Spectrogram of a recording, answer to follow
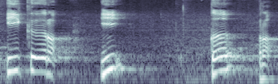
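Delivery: ikra with the q sound heavy and drawn out; qaf said wrong. Shown as a demonstration. Teacher modelling ikra for students, slow and careful. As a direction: stretch ikra slowly as a model reading. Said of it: "ya dibaca ke".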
